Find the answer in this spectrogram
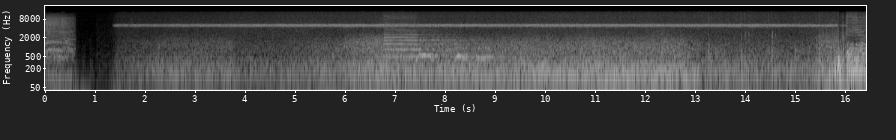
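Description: A brief drop to near silence about a second in, then a low ambient hiss with a steady high-pitched whine running on top of it. A short horn-like toot sounds about seven seconds in, and a few faint clicks come near the end.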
